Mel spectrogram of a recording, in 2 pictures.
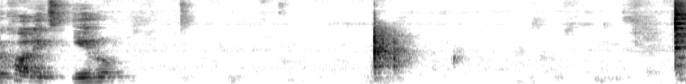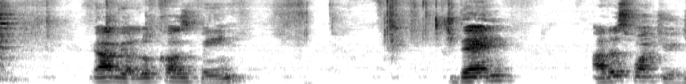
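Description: A metal ladle scrapes and stirs a stew in a metal pot.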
